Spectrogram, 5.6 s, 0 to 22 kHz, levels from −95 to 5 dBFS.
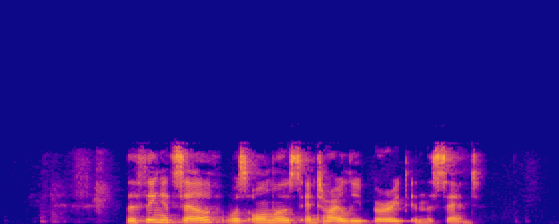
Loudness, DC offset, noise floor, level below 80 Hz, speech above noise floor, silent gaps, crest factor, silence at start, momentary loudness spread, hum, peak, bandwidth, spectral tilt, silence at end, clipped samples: -16 LUFS; under 0.1%; -72 dBFS; -66 dBFS; 55 dB; none; 16 dB; 0.95 s; 9 LU; none; -2 dBFS; 8.4 kHz; -2 dB/octave; 0.85 s; under 0.1%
